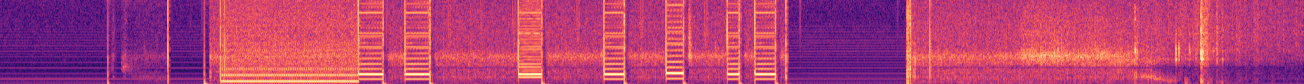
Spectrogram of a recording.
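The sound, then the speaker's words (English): A few handset clicks on a payphone in Boston, then a brief dial tone followed by a quick run of touch-tone beeps as the ANAC number is keyed in, ending in a soft line hiss. “I like to call the ANAC to find out what it is.”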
